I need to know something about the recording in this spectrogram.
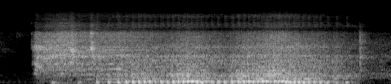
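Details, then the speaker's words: Fuel-injected Yamaha Fino scooter, long parked and hard to start, cranked with the ignition lead wired straight to the spark plug, bypassing the plug cap: the starter churns with uneven thumps that nearly catch; owner suspects that cap, and the plug is rusty. "อ่านี่ครับเริ่มมีอาการจะติดเลยนะ"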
